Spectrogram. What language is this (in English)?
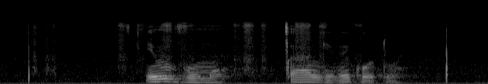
South Ndebele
